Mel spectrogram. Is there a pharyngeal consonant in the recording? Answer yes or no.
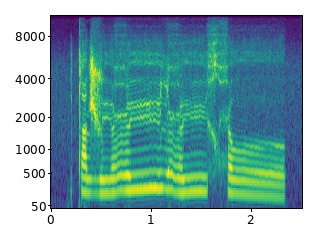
yes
